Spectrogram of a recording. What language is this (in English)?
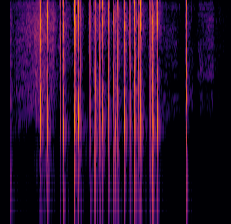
Georgian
